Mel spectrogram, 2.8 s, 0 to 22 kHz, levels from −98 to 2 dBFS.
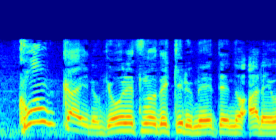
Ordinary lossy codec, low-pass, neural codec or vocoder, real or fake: none; none; none; real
